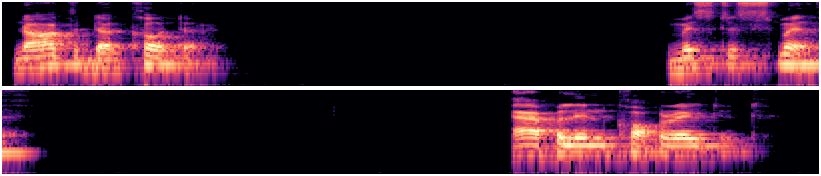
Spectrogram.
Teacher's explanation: The second word is stressed in English. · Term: proper nouns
